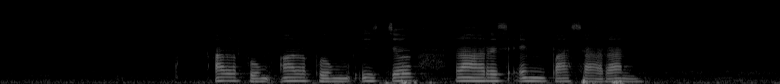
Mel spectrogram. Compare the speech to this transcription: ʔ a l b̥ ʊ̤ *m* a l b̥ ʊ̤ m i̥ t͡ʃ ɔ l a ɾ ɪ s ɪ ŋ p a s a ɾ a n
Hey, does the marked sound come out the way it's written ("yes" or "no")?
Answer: yes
